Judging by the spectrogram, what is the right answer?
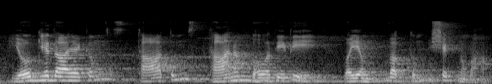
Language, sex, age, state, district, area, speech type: Sanskrit, male, 30-45, Telangana, Medchal, urban, spontaneous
